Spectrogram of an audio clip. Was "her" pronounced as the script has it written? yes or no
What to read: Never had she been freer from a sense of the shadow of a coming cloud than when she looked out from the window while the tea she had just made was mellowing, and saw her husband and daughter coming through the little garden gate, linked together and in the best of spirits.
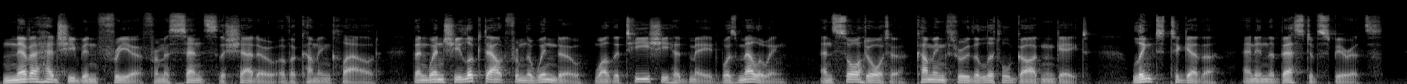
no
